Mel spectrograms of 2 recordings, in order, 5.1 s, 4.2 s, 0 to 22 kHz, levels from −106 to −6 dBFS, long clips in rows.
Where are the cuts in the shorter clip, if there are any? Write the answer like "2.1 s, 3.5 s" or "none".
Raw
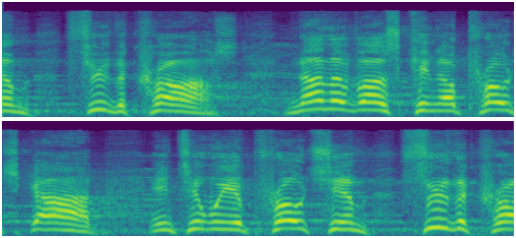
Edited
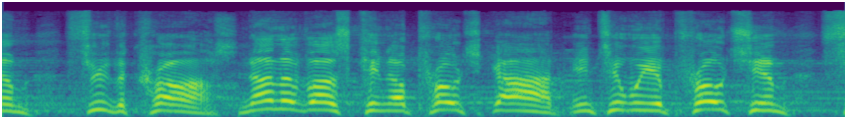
1.1 s, 2.9 s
